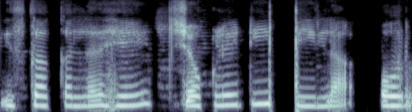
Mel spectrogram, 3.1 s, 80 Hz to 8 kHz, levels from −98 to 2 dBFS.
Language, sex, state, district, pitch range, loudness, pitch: Hindi, female, Uttar Pradesh, Jyotiba Phule Nagar, 250-270 Hz, -17 LUFS, 255 Hz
